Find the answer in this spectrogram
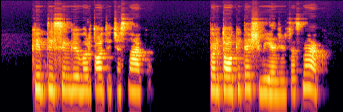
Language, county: Lithuanian, Kaunas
